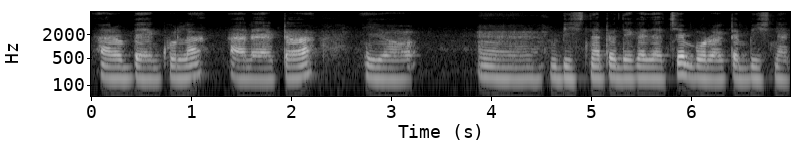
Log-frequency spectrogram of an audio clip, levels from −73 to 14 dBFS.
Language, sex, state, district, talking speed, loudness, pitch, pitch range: Bengali, male, Tripura, Unakoti, 110 wpm, -20 LUFS, 150 Hz, 145-155 Hz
